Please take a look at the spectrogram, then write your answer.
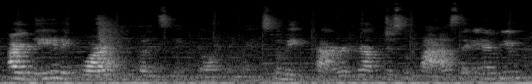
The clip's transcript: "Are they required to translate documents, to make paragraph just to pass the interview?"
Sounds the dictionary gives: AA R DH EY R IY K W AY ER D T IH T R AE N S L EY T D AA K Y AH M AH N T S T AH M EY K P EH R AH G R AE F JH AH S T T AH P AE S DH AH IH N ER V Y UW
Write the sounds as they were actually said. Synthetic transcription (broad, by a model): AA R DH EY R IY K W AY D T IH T AE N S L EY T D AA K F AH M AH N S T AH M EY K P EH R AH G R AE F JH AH S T T AH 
